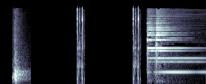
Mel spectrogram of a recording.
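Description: Subscribe-button animation sound effects: a soft pop, then two quick double clicks like a mouse button, then a bright notification-bell ding that rings on and fades out.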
